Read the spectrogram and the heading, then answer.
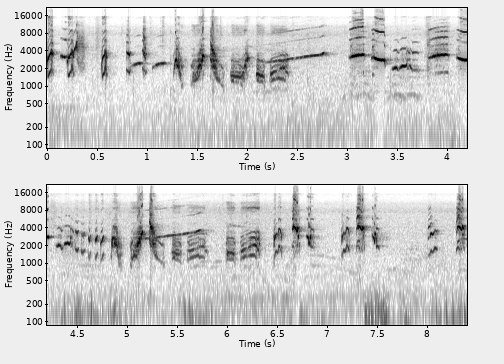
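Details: Tayoraky-variety oriental magpie-robin (kacer), a cage bird, singing clear rising and falling whistles mixed with scratchy clicks and buzzes in quick varied phrases.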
